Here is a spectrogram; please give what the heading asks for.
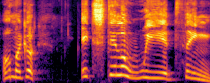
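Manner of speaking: remembering discovering the luggage stand, amazed; amazed realisation. Retold or imitated. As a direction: gasp at the discovery.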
